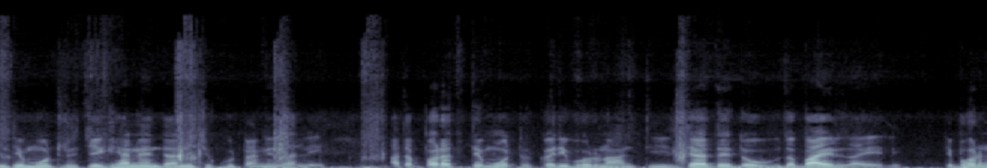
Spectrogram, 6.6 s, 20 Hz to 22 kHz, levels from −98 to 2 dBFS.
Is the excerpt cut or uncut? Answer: uncut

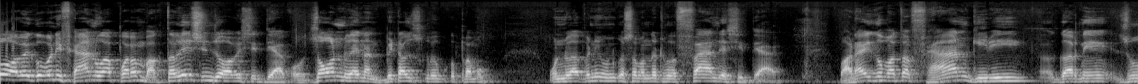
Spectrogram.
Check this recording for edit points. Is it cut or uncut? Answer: uncut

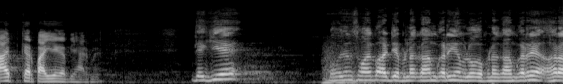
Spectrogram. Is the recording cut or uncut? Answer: uncut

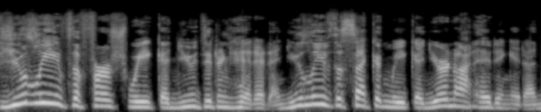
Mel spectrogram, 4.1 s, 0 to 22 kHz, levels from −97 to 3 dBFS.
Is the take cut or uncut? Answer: uncut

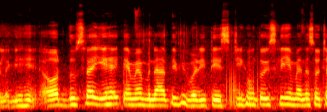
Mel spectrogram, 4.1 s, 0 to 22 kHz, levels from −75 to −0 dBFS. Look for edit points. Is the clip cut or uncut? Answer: uncut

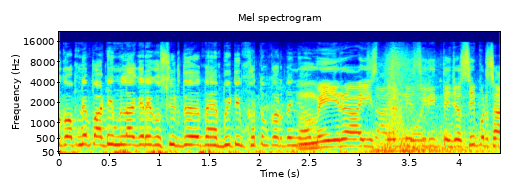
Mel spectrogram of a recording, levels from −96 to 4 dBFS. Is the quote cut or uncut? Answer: cut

